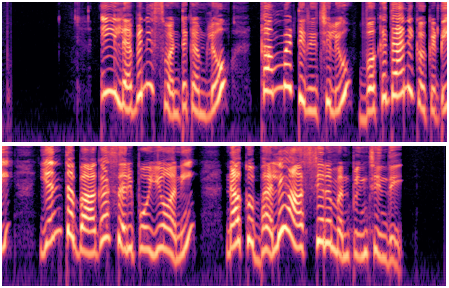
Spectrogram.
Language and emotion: Telugu, happy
